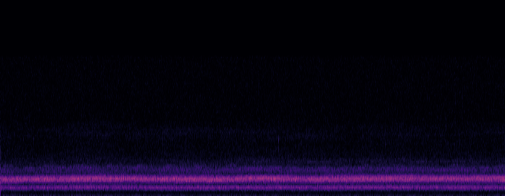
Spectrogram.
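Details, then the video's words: Swamp in New Hampshire with a couple of gray treefrogs (Hyla versicolor) calling to mate: constant vibrating trill in two parallel pitches, even and droning from start to finish, otherwise quiet background. "Gray Treefrog mating call"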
